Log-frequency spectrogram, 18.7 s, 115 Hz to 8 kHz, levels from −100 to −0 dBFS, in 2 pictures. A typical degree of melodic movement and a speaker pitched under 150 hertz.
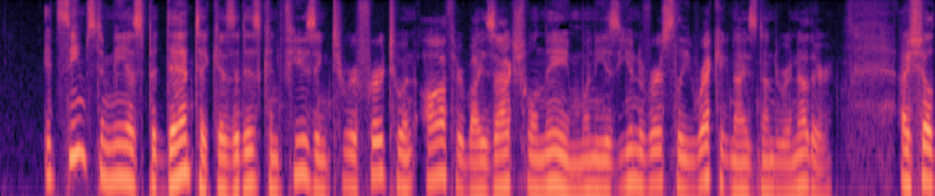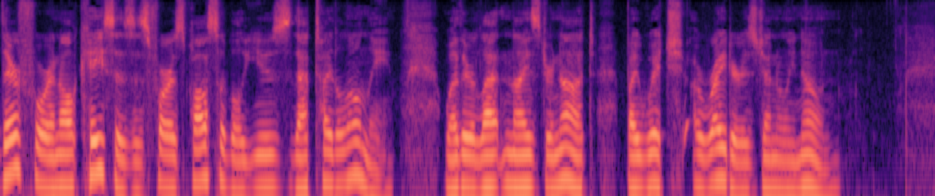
Yes: average, 3.4 semitones; medium, 140 Hz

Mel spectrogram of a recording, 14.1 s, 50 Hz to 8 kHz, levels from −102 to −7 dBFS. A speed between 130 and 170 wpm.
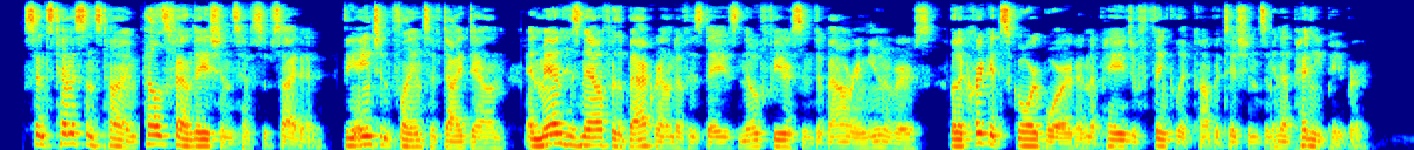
No: average, 180 wpm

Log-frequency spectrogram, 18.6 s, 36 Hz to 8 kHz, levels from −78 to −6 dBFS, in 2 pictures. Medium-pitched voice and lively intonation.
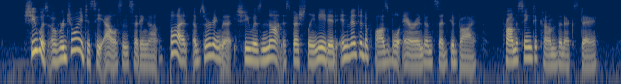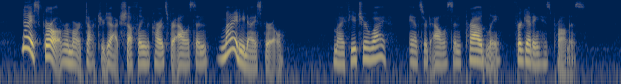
Yes: medium, 150 Hz; wide, 6.3 semitones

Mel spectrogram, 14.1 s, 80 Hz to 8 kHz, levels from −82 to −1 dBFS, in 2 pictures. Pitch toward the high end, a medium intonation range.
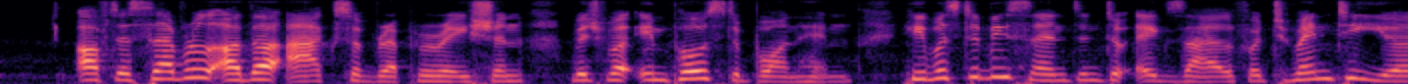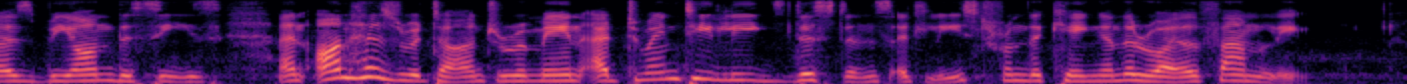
Yes: high, 200 Hz; average, 3.7 semitones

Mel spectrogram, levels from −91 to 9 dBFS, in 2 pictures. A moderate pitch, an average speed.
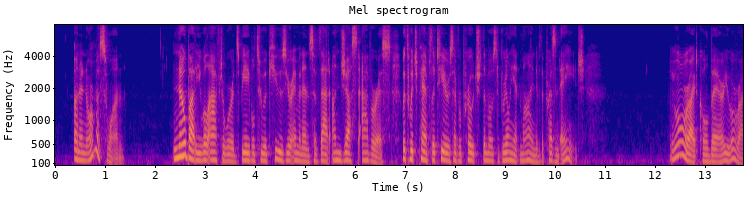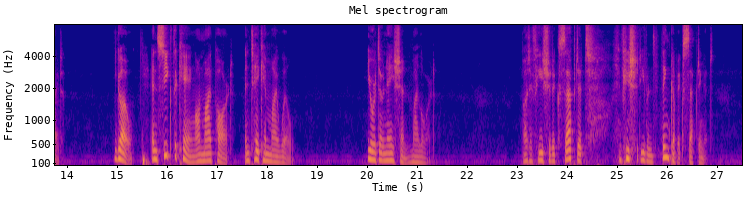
Yes: medium, 150 Hz; average, 145 wpm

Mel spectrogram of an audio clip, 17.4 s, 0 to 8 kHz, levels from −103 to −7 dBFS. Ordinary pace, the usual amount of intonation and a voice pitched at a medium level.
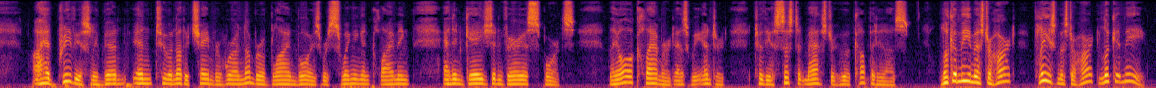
Yes: average, 160 wpm; average, 3.7 semitones; medium, 145 Hz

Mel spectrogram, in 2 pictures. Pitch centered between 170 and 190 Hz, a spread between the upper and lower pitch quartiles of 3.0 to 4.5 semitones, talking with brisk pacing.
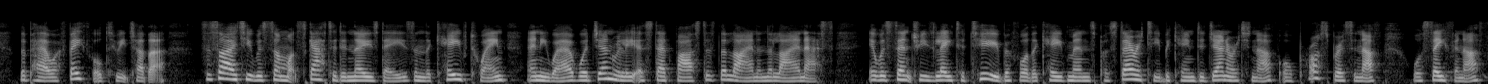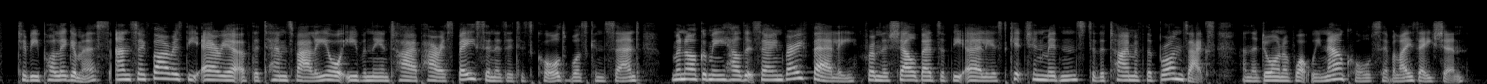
Yes: medium, 185 Hz; average, 3.5 semitones; fast, 210 wpm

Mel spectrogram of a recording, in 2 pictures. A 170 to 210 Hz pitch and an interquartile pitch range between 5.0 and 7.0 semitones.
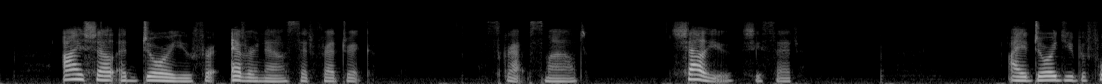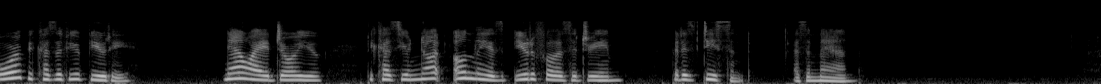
Yes: high, 190 Hz; wide, 5.4 semitones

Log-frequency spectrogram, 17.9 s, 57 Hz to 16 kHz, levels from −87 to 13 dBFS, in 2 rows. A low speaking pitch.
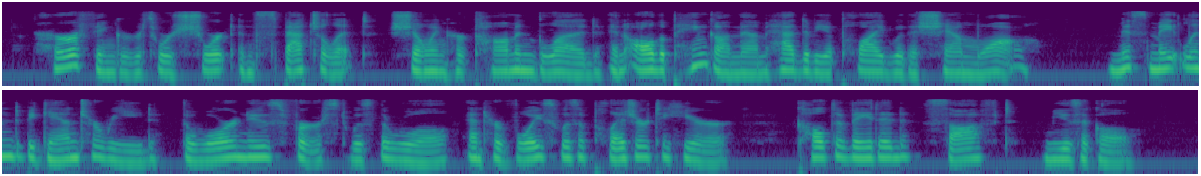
No: medium, 155 Hz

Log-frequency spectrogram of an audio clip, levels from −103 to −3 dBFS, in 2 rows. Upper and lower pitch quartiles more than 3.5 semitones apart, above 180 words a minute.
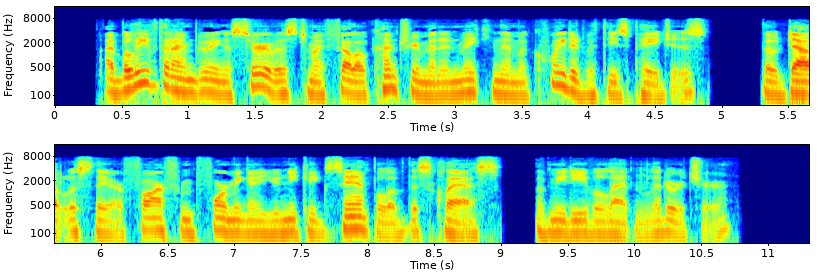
No: average, 3.1 semitones; average, 190 wpm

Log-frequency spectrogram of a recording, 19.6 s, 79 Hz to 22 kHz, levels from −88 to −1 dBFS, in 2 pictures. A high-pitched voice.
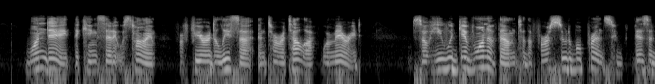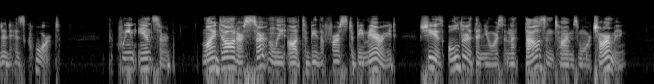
No: medium, 180 Hz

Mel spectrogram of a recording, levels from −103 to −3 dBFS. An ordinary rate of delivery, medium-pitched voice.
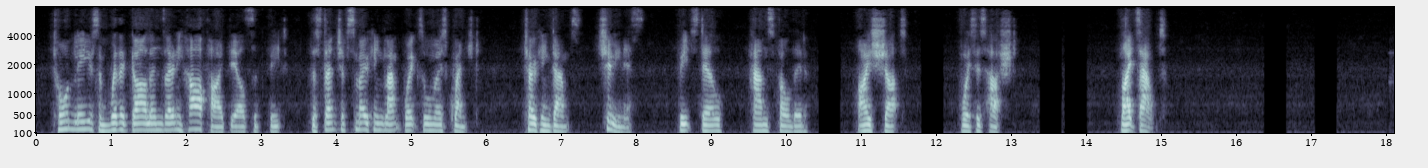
No: slow, 105 wpm; medium, 145 Hz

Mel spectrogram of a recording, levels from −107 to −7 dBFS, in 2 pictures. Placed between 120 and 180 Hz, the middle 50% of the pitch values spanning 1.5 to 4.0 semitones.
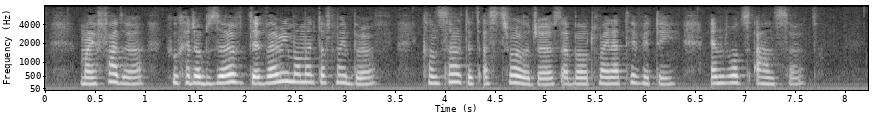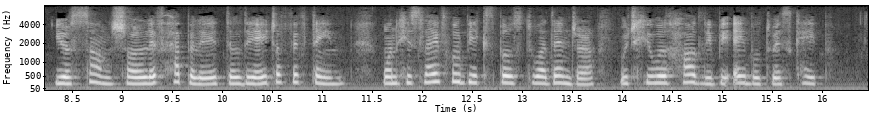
No: high, 240 Hz; narrow, 2.5 semitones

